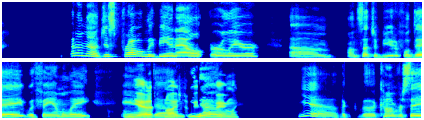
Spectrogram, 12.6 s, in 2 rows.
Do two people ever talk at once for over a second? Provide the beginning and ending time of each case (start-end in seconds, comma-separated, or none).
8.1-9.6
